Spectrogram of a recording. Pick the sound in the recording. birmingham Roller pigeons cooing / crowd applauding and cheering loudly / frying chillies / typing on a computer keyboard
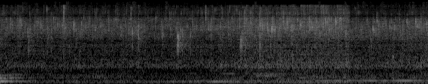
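frying chillies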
